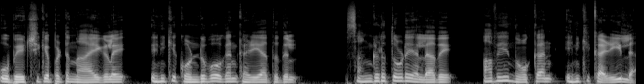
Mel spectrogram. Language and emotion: Malayalam, sad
